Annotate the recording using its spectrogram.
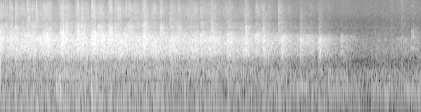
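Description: An audience applauds loudly in a large hall, then the clapping fades away.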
